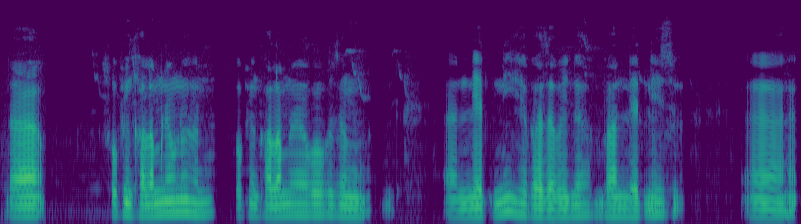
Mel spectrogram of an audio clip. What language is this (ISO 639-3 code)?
brx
